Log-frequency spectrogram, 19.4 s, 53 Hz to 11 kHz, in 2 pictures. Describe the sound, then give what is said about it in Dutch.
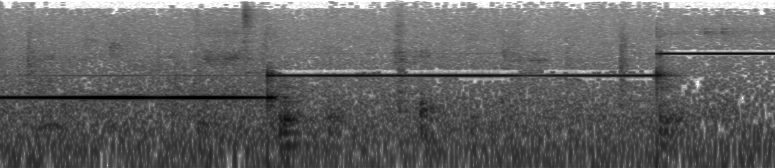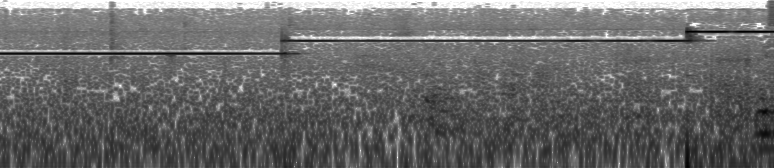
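A steady pure sine tone for a hearing test steps upward in pitch every five seconds, climbing through several distinct levels to a high, thin whine, with faint background noise underneath. “Dus om de 5 seconden zal de hertz naar boven getrokken worden.”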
